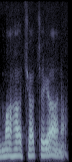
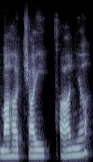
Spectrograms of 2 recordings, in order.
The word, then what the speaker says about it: Mahachaitanya: sometimes termed superconsciousness or Mahachachayana. Sorry about that. Did I pronounce that right? Don't know really, but I believe it's something like you said, Mahachaitanya.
